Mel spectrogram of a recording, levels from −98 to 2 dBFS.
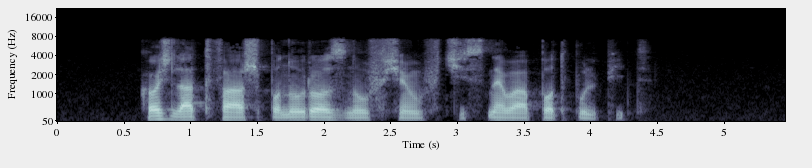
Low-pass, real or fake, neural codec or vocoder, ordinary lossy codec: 7.2 kHz; real; none; Opus, 64 kbps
